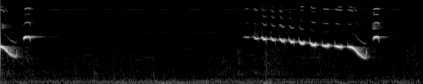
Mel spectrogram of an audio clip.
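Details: Male common iora (cipoh) calling to a female, cold season: a short falling whistle, silence, then a quick series of about ten pulsed whistled notes sliding lower and ending in a steep downward slur.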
